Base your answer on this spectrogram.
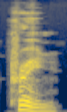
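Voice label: "prune", Australian English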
